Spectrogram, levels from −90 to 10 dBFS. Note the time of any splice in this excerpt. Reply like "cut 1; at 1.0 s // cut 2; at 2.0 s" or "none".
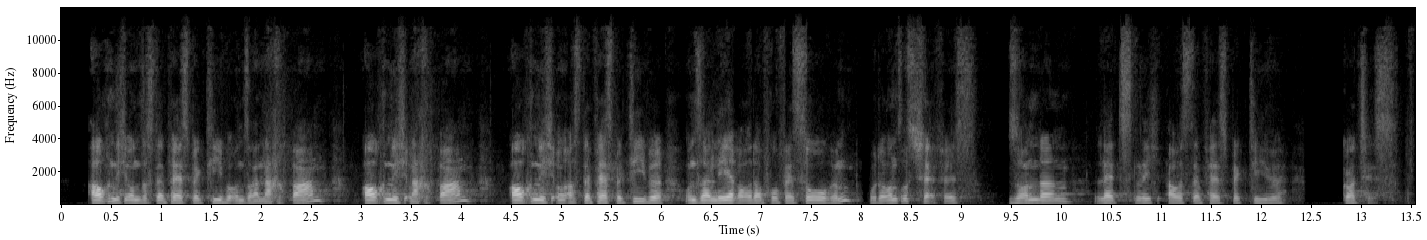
cut 1; at 3.5 s // cut 2; at 8.0 s // cut 3; at 12.4 s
